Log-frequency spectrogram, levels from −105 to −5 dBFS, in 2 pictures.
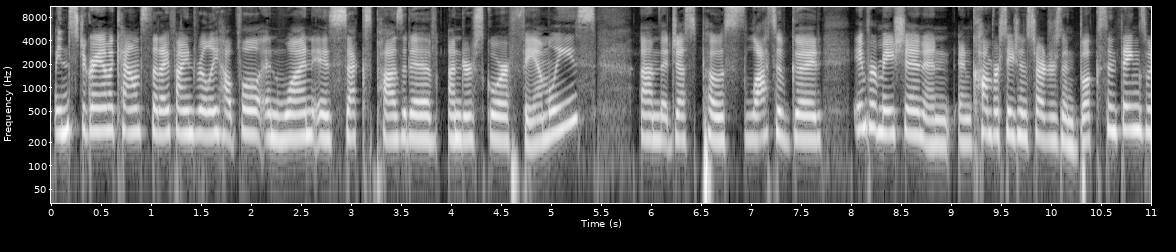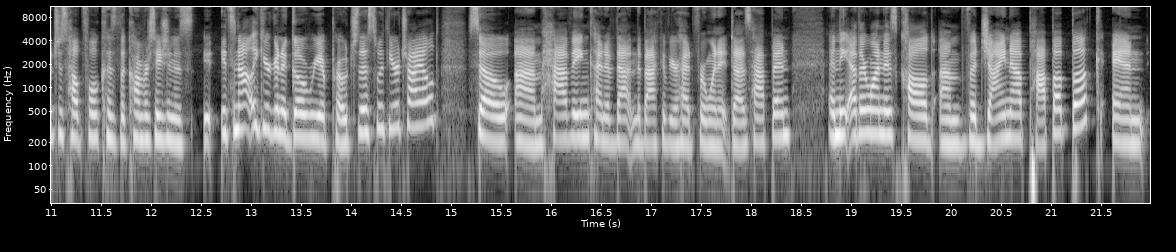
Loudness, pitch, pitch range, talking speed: -16 LUFS, 230 Hz, 215-265 Hz, 210 wpm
